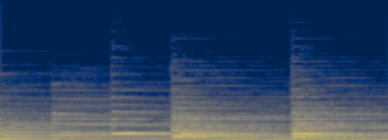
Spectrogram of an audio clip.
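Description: Solo piano playing a hymn accompaniment: four chords struck over a moving bass, each left to ring and fade before the next.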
